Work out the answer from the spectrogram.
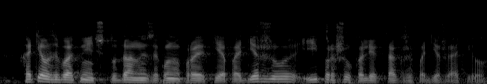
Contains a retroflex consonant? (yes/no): yes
